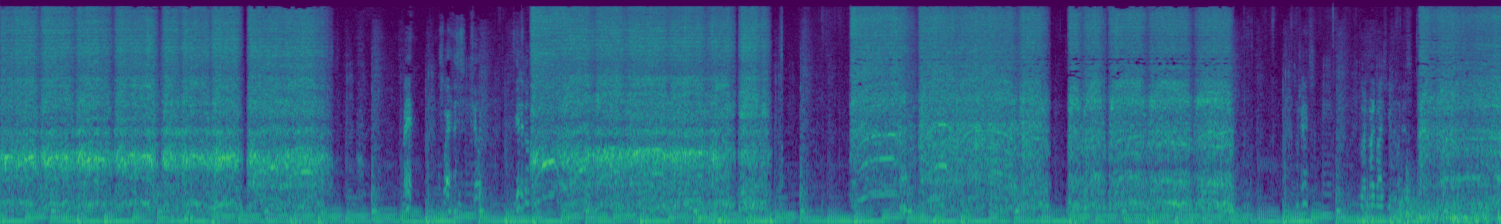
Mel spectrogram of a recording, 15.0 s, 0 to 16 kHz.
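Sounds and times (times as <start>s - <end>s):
electric chainsaw cutting log: 0.0s - 3.4s, 5.3s - 7.9s, 8.5s - 12.4s, 14.1s - 15.0s.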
